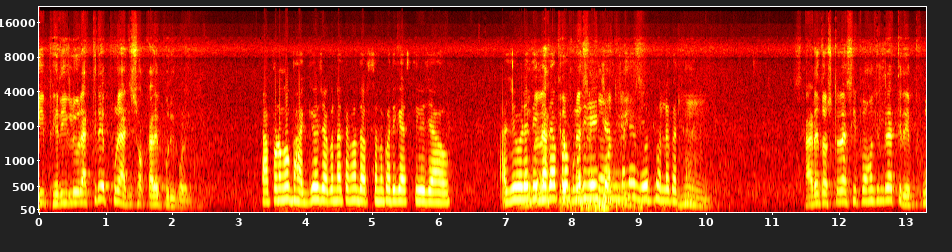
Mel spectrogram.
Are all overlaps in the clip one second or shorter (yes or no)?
no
